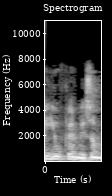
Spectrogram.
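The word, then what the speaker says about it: euphemism: ई इसमें साइलेंट होता है और इसको यू से स्टार्ट करते हैं, यूफेमिज्म बोलते हैं इसको, प्रोनाउंसिएशन इसका यूफेमिज्म होता है।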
